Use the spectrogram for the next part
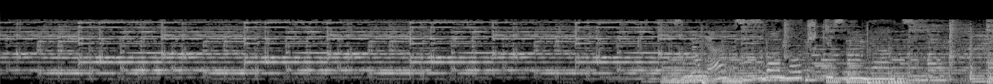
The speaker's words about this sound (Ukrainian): Звонят звоночки.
